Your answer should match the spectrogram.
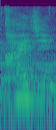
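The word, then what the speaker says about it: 海神: イトルが海神と書いて怪人と呼びます。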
